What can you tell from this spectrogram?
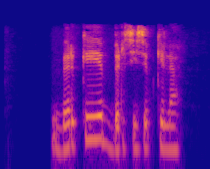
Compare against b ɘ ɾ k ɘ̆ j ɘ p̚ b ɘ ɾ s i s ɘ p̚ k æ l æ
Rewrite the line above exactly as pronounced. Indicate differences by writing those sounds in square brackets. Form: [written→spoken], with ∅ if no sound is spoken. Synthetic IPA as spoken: b ɘ ɾ k ɘ̆ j ɘ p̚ b ɘ ɾ s i s ɘ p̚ k [æ→i] l æ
